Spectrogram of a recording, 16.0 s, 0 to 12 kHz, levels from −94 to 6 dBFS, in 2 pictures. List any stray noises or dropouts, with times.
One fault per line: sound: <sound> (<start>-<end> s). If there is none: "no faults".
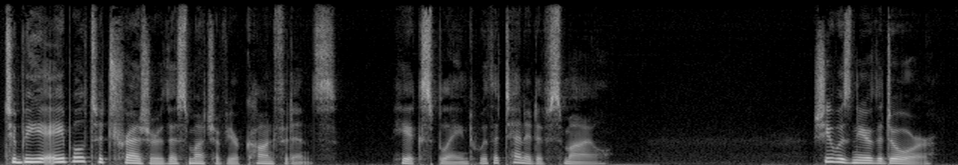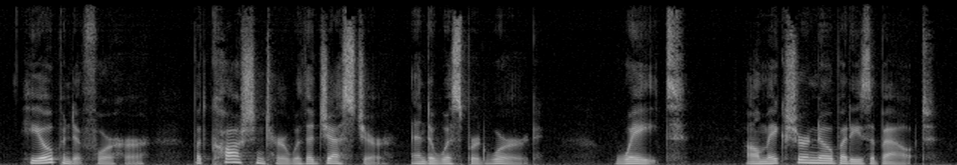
no faults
